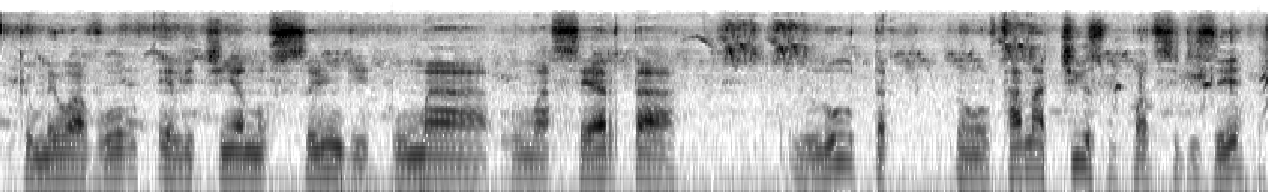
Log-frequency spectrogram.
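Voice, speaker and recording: Speaking very slowly, a man keeps a medium pitch. His pitch variation is ordinary. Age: 80s+. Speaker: elderly local storyteller. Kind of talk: oral history interview. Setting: outdoors under a tree.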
